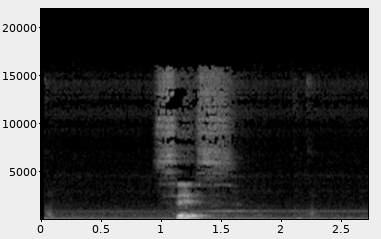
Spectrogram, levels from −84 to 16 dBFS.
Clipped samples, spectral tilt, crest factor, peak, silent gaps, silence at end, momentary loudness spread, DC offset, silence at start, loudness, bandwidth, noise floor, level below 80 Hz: under 0.1%; -6 dB/octave; 22 dB; -2 dBFS; none; 0.55 s; 22 LU; under 0.1%; 0.05 s; -20 LUFS; 16.5 kHz; -48 dBFS; -54 dBFS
